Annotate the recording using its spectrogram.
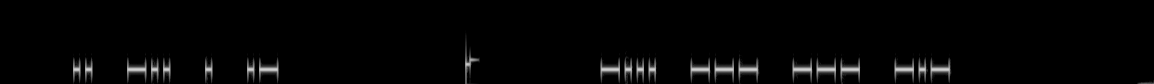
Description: Morse code, heard as a keyed tone, about 21 wpm, spaced as for 15 wpm, 700 Hz. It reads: IDEA BOOK
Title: 2x Character Spacing - Top 300 Words - 20wpm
